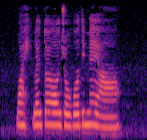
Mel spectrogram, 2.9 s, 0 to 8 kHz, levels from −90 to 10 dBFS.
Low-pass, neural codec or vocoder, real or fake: 7.2 kHz; none; real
